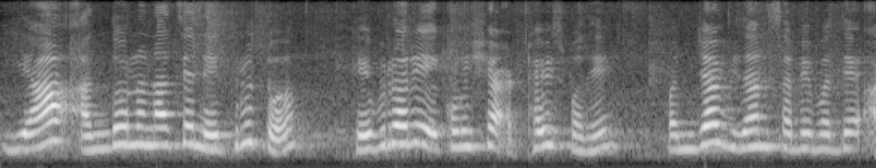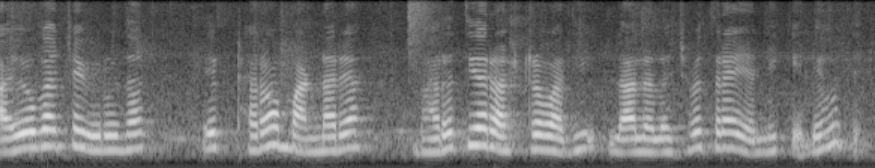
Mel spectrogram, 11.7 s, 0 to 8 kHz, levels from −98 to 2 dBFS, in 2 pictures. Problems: constant background noise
